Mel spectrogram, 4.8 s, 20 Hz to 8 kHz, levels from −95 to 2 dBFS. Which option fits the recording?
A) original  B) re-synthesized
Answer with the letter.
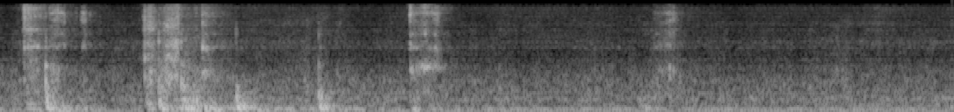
B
